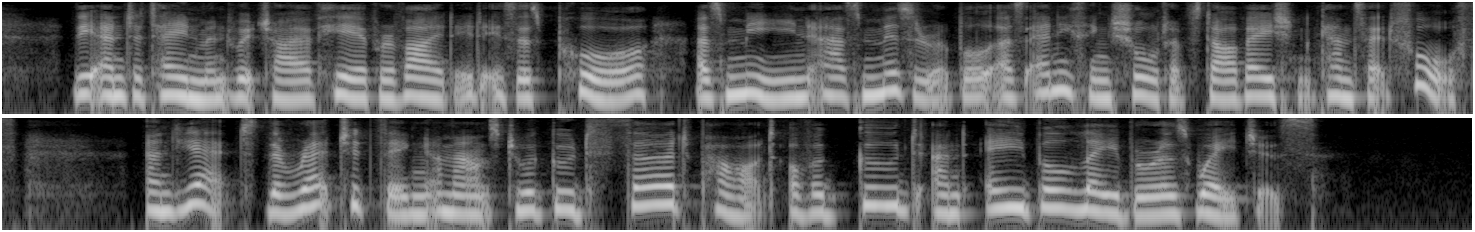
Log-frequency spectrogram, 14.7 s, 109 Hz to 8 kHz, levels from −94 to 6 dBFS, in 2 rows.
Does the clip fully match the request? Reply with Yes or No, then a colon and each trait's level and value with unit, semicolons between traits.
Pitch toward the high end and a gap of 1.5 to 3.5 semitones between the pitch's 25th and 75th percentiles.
Yes: high, 215 Hz; average, 2.9 semitones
